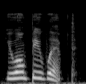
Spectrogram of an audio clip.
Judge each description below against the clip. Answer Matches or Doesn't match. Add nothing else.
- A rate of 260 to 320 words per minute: Matches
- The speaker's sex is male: Doesn't match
